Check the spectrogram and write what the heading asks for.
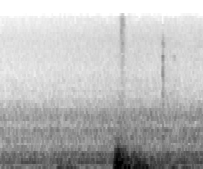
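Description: Quiet room tone, broken a little over a second in by a short low rumble of handling noise that fades within about half a second, with a faint click or two.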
